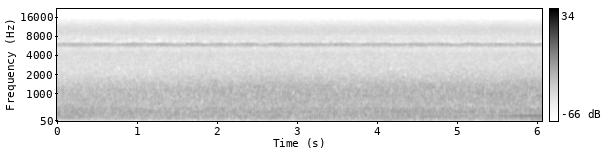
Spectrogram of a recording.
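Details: A steady, high-pitched cicada drone carries on without a break over a soft night hiss, in a Florida home's back yard at night in winter.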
